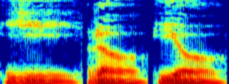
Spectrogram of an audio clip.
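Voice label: "yiroyo", concatenated syllables; Affixing experiment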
